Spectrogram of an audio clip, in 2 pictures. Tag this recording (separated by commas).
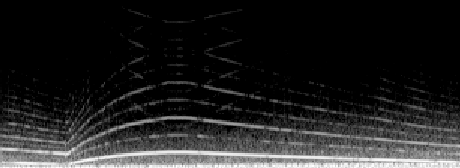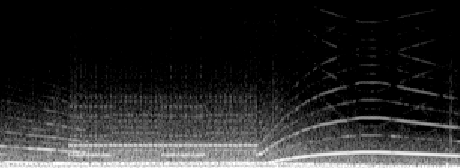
Vehicle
